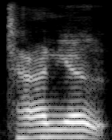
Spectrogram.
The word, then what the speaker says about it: Tonjia: projects uh yeah everything's under my name it's Tanya and it's spelled t NJ I a atomic so if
